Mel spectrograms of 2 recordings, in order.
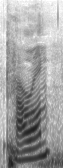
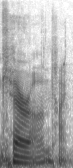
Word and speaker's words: Charon: I think it's pronounced like a k sound at the start, right? Charon. Yeah, it can be stylized either with a C or a K, and it is Chiron. Charon.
